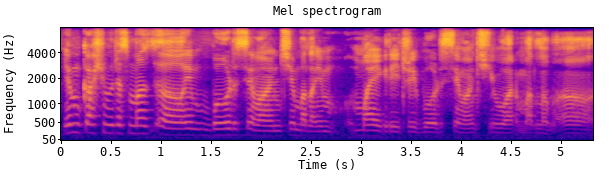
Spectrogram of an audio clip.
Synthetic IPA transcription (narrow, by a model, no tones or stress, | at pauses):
emkɐʂʈmiɾɐsmad͡zbəɾɖseʋant͡ʃʰimɐt̪lɐbi | majɡɾeʈɾibəɾɖseʋant͡ʃʰiwɐɾmɐt̪lɐb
